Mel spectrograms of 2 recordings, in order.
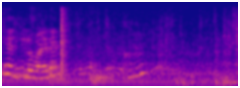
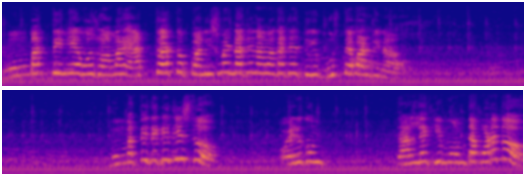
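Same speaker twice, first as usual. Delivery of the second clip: threatening scold; 4 semitones higher than usual. Real, not acted. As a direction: threaten a harsh punishment. Teacher threatening punishment. (রাগে চড়া গলায় হুমকি)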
